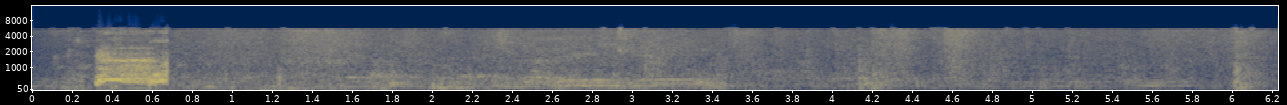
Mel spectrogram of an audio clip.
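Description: A large dog barks once, loudly and briefly, about half a second in.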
